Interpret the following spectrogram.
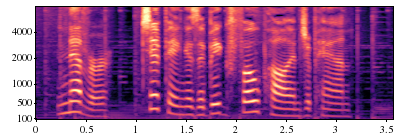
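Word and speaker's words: faux pas: tipping is a big faux paw in Japan this term is not pronounced fal's pass it looks like that but this is from French it's from French okay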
